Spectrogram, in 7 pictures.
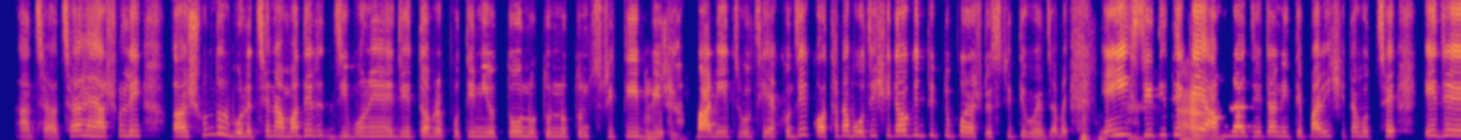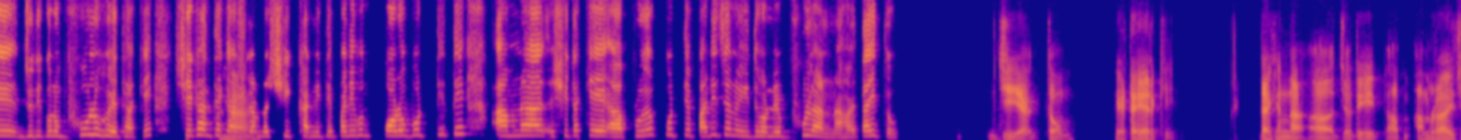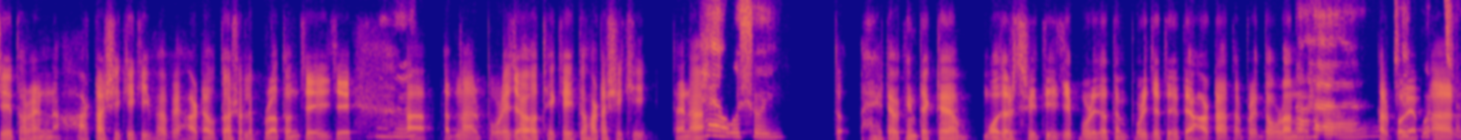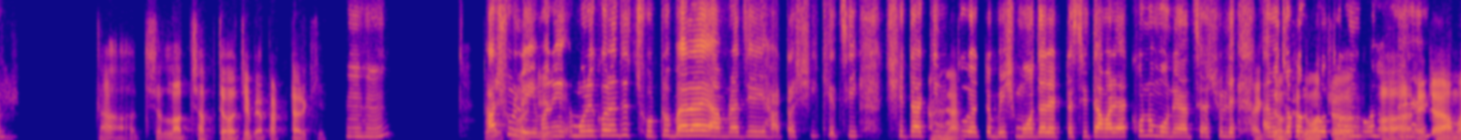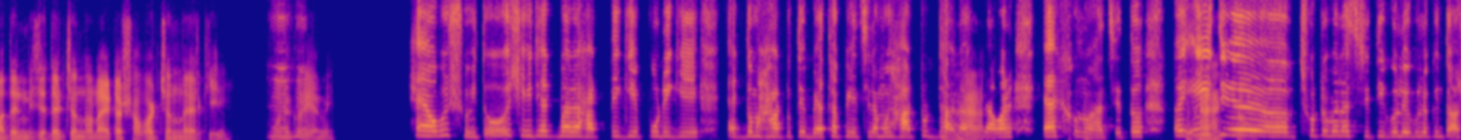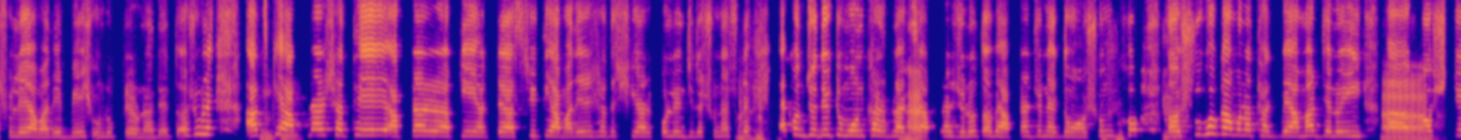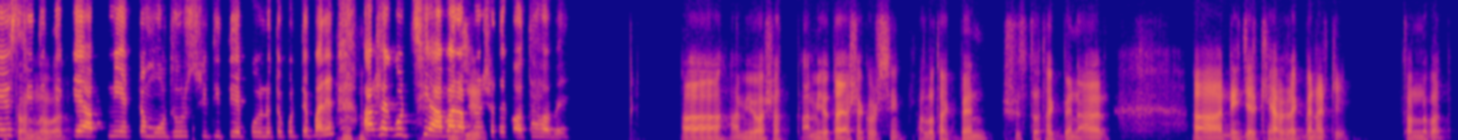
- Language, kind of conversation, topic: Bengali, unstructured, কোনো পুরোনো স্মৃতি কি আপনাকে আজও প্রেরণা দেয়, আর কীভাবে?
- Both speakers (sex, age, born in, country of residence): female, 20-24, Bangladesh, Bangladesh; male, 20-24, Bangladesh, Bangladesh
- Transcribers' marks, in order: chuckle; chuckle; chuckle; "আশা" said as "আশাত"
